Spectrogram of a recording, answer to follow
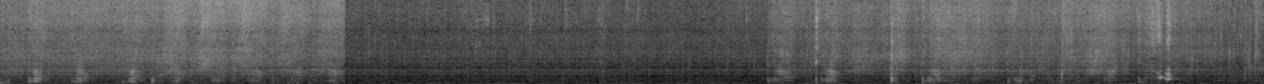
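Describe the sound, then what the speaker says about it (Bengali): Boiled potato pieces frying in a pan for ghugni, stirred with a spatula: steady sizzling with scraping strokes in bursts, a quieter stretch in the middle, then more stirring with a few clinks, close and without talk. "সেদ্ধ করা আলুটা আমি পিস পিস করে কেটে নিয়েছি দিয়ে নাড়াচাড়া করে"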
